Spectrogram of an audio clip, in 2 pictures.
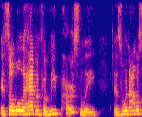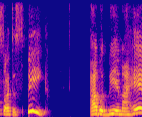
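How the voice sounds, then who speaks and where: In a Southern US accent, a woman with a fairly high pitch and a dark, mellow tone speaks with ordinary pitch variation. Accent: southern drawl. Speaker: speaker sharing personal story.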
